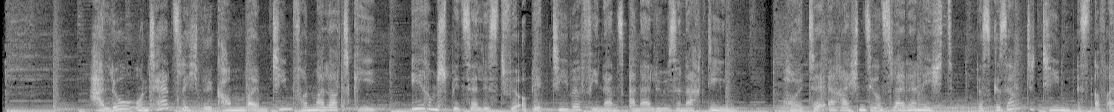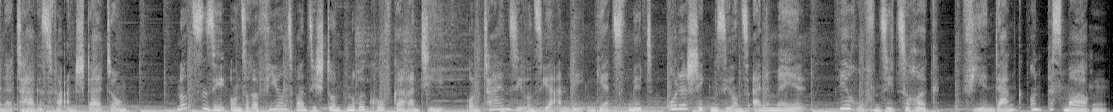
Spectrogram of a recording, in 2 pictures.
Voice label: Ansage Spontan außer Haus

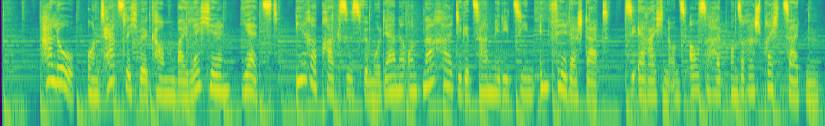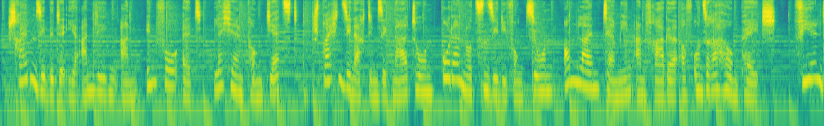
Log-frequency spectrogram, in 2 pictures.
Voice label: Ansage; Telefonansage Zahnarzt

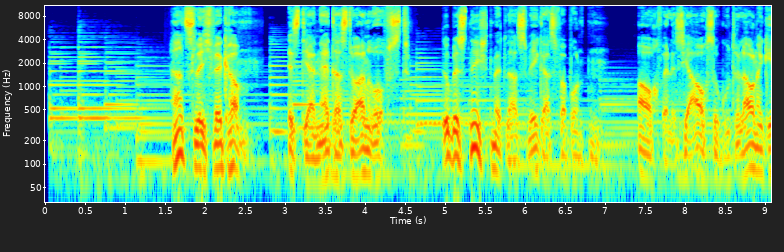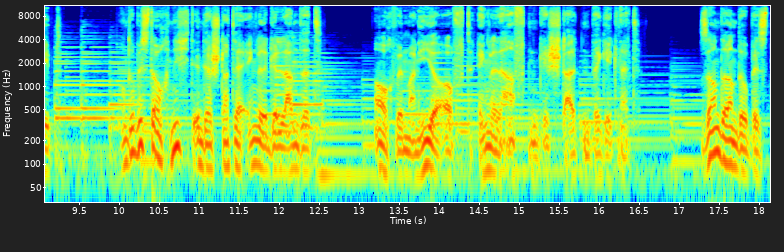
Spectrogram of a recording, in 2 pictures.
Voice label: AB Ansage; Haushaltsperlen

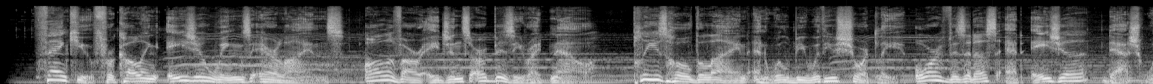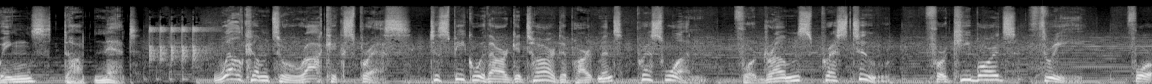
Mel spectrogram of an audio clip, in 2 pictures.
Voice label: telefonansagen sprecher us; Native Speaker

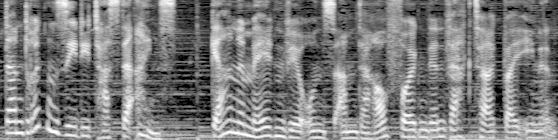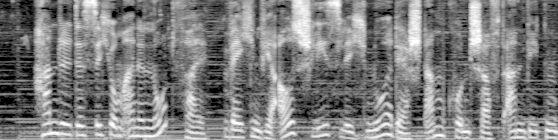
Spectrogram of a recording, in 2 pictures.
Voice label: Interne Schulung, Telefonansage Interne Schulung; Sanitär & Heizung (SHK); Thomas Faißt BAD I SANITÄR I HEIZUNG

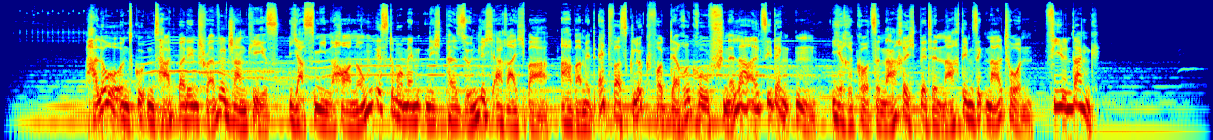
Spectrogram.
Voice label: telefonansagen mobilbox; traveljunkies tours

